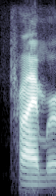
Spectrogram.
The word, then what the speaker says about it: primer: linked question I pronounce primer or primer the textbook to rhyme with trimmer primer but people I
